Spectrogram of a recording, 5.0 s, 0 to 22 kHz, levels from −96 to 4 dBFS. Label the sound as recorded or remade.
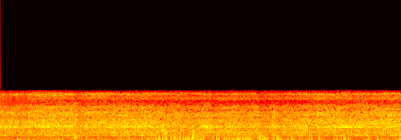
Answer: remade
